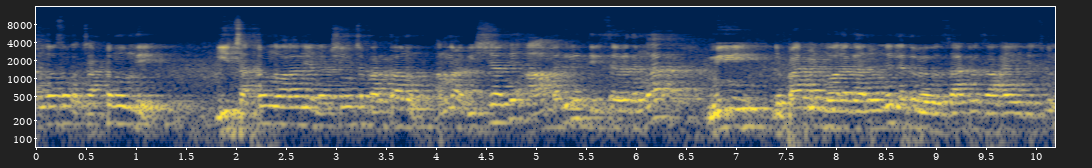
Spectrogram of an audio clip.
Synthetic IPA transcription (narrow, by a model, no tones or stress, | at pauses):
ɐmkɔːsɐ̃mɐkɐt͡ʃɐʈːɐmund̪i | iːt͡ʃɐʈːɐmd̪ʋaːɾaːneːnuɾɐkʂiɲt͡ʃɐpɐɽɐt̪aːnuɐnːɐʋiʂɐjaːnːiʔaːmɐɦiɾilit̪elise̞ːʋid̪ʱɐŋɡaː | miːɖipaːɾʈmeɳʈd̪ʋaːɾaːkaːneːuɳɖilɛːd̪oːʋisaːkɐlɐsɐɦaːjɐmt͡ʃ̪eːsu̥kunː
